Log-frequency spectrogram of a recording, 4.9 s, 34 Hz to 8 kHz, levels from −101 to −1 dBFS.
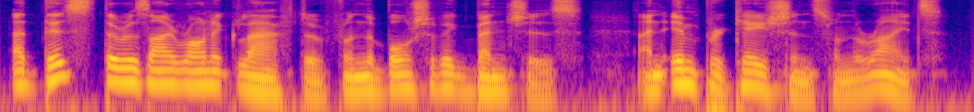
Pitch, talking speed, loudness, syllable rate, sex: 105 Hz, 185 wpm, -18 LUFS, 5.7 syllables/s, male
